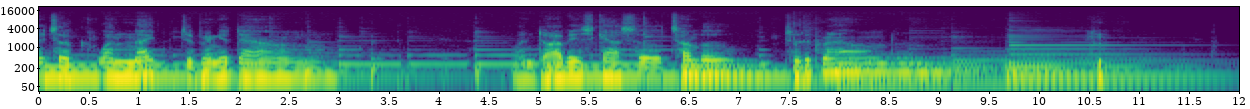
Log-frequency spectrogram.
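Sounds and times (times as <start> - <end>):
acoustic guitar chord ringing: 0.0 - 11.7.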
